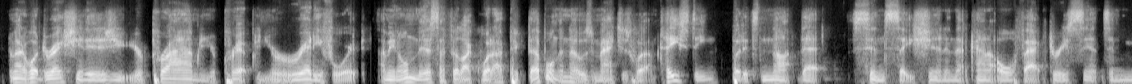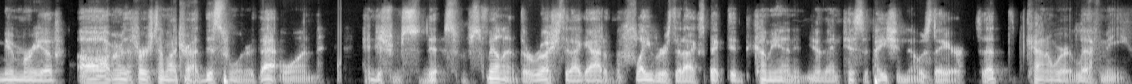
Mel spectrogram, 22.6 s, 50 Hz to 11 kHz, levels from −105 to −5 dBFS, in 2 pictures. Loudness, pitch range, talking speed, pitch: -19 LUFS, 85-95 Hz, 260 wpm, 90 Hz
